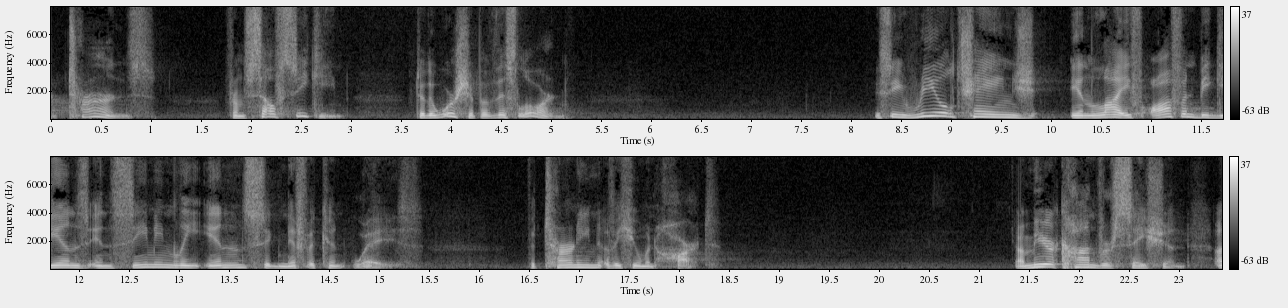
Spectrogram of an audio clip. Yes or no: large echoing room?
yes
